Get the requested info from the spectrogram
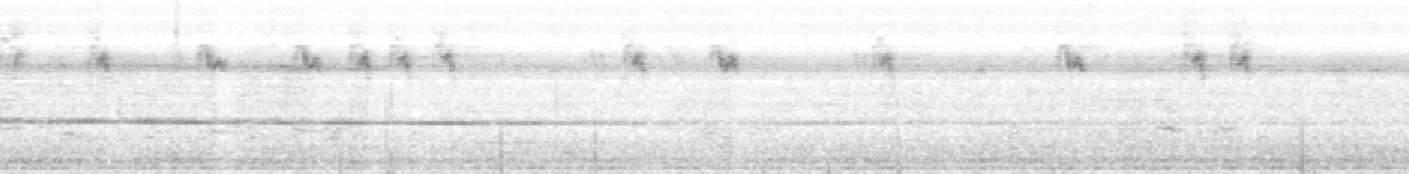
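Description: Empty coal hopper cars rolling past with a steady low rumble and a high steady squeal from the wheels. Short, sharp, high chirps come irregularly, one or two a second, and are the loudest sound.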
